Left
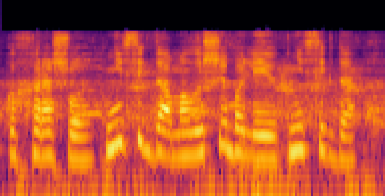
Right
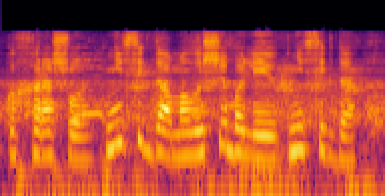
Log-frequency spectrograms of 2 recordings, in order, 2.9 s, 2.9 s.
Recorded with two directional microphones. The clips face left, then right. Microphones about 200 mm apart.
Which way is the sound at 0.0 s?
20° left (ahead or behind).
